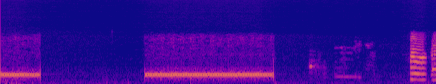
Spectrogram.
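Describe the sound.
Telephone tones while a call is being dialled: two long, steady, low-pitched tones separated by a pause, then brief faint chirps, and a voice starting at the very end.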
